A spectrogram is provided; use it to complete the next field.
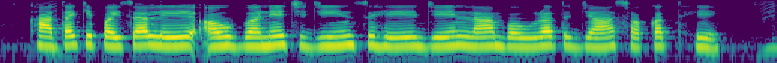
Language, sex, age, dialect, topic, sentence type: Chhattisgarhi, female, 18-24, Eastern, banking, statement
